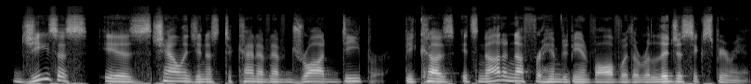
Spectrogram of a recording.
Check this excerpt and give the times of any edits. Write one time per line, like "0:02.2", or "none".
0:01.5
0:02.7
0:04.0
0:05.7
